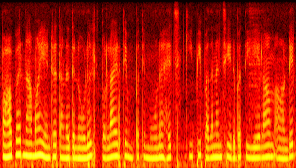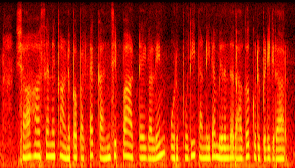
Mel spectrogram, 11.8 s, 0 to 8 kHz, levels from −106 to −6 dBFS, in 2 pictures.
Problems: none marked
